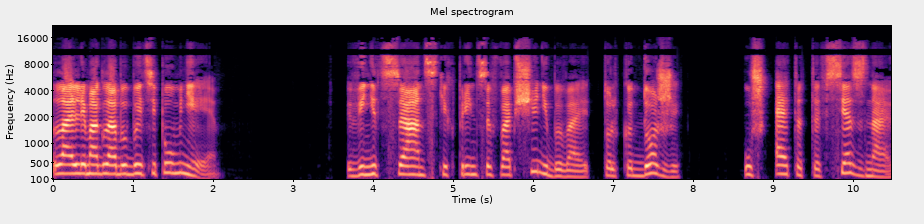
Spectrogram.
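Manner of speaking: disdainful, sniffy, scornful, contemptuous scoff. A dinner guest dismisses another woman's story, contemptuous snort. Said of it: "презрительно фыркнула Силия Рид".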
